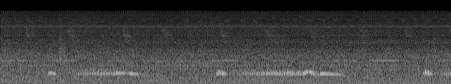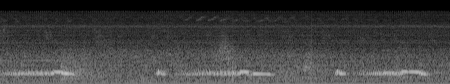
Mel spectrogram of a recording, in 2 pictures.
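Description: A bird calling in a low, repeated phrase, five times: a short note followed by a long held note that drops at the end.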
